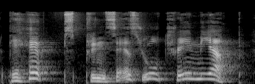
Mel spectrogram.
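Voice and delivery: high-pitched polite request; hopeful knight. Acted. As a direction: ask the princess as a hopeful knight. Knight asks to be trained.

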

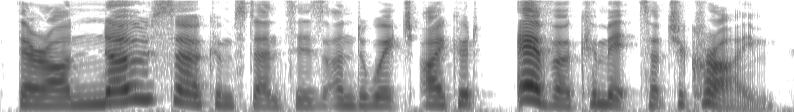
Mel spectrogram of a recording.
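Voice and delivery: loud, pitch rising high on the devil; indignant protest. A narrator's reading. Roger lecturing the table, loud and indignant. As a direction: hammer home his righteousness.

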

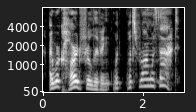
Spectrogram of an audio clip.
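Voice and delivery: high, trembling plea, faltering; plead, voice cracking high; desperate plea. Acted.

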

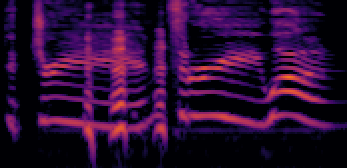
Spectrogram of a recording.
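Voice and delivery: big booming Santa countdown; Santa announcer voice. Retold or imitated. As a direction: hype it up like Santa at a show. Santa voice for tree lighting.

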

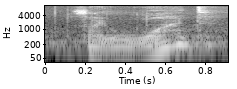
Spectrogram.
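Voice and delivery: baffled whisper; whispered aside. Real, not acted. Preacher puzzled by the dove line, whispered. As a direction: breathe it like a confused aside.

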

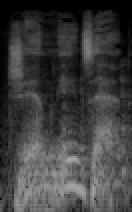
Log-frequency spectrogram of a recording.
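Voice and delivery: slow, smug whispered aside; a slow, self-satisfied whisper about Jim. Retold or imitated. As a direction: hiss it out slowly, pleased it hits someone else.

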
